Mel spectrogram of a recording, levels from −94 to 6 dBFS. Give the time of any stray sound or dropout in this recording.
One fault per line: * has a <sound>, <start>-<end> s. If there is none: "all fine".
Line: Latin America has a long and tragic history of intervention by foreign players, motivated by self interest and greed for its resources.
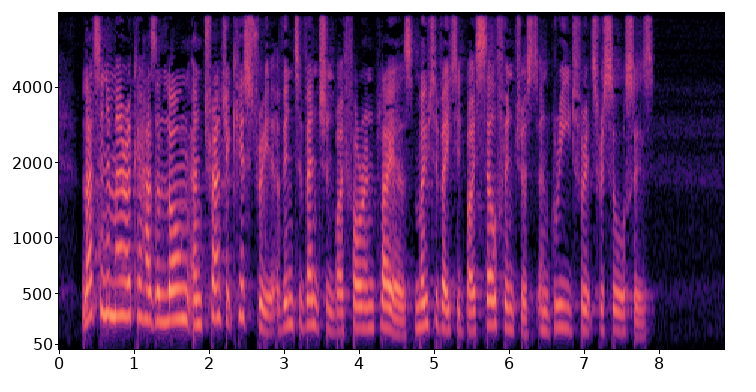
all fine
